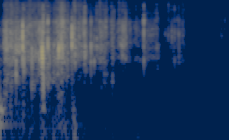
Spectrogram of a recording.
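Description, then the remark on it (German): A sheet of paper crumpled into a ball in a quick burst of crisp crackling and crinkling, busiest at first and thinning out to a few last rustles before going quiet. “Ich werde jetzt das Blatt Papier zerknüllen.”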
